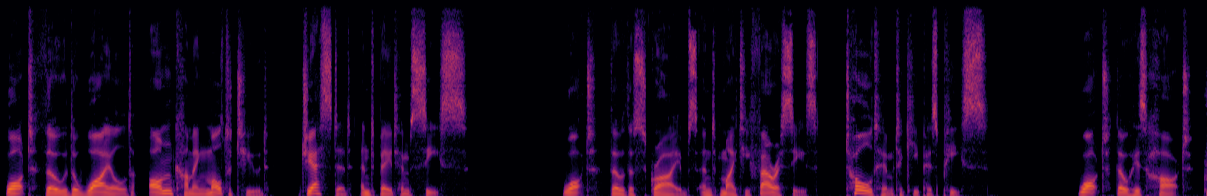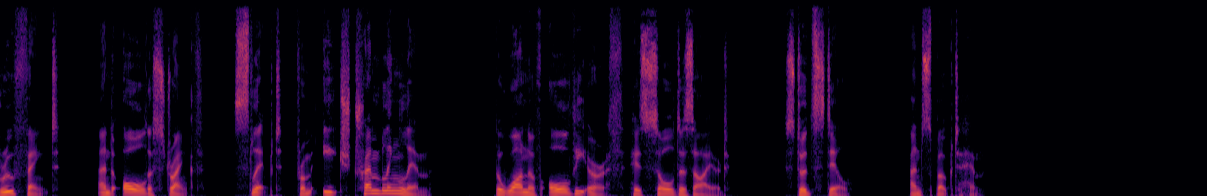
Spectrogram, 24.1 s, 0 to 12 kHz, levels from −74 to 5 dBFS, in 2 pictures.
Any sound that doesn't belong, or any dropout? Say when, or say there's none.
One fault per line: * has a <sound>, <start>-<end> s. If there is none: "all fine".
all fine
